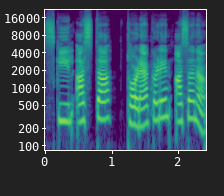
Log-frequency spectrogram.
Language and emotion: Goan Konkani, neutral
